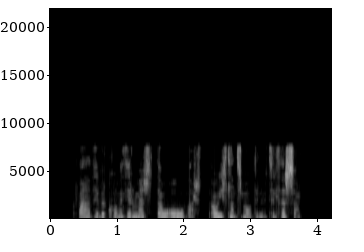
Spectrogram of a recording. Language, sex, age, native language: Icelandic, female, 30-39, Icelandic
